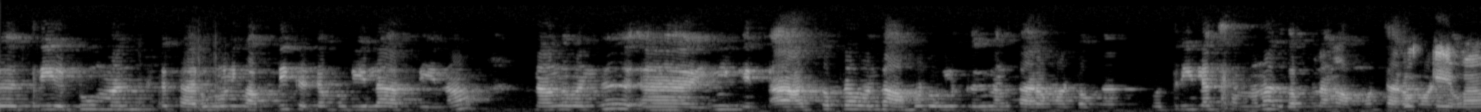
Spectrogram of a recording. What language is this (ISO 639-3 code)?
tam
